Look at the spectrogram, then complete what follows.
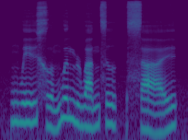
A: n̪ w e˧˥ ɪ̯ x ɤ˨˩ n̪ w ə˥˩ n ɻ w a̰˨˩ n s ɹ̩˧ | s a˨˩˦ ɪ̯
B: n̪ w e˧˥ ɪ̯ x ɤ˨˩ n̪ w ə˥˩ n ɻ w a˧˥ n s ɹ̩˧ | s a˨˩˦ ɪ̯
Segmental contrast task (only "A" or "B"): B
